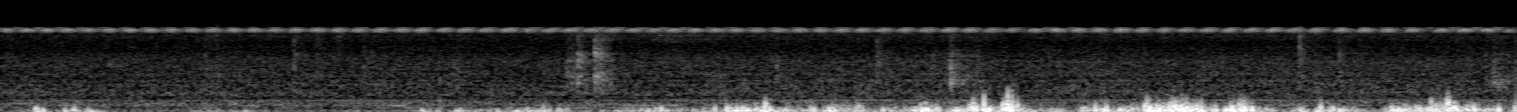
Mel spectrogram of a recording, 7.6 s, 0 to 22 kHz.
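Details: Tofee the dog snoring while asleep at 11PM, a deep raspy rumble compared to a horse, quiet at first and then growing into louder, rough pulsing breaths, over a constant thin high whine.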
